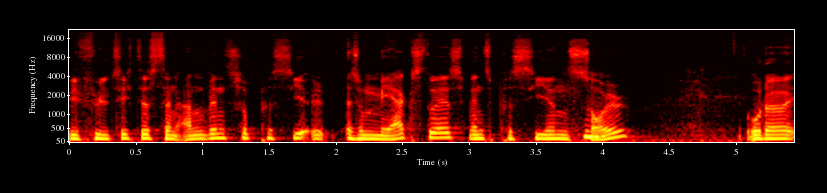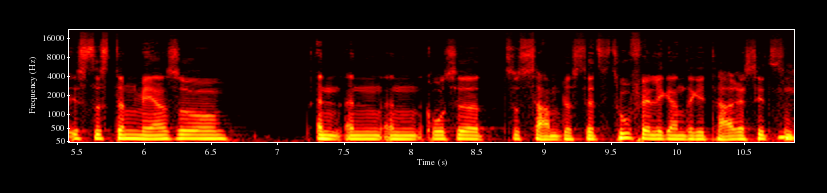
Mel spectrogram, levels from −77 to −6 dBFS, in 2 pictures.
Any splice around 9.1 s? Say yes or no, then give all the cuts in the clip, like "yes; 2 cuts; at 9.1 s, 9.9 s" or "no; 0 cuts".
yes; 2 cuts; at 8.1 s, 9.1 s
